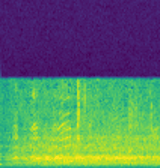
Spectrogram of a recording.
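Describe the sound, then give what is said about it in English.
A person imitates a live chicken clucking in a busy restaurant, producing a continuous, moderately loud run of throaty, squawking cackles with no pause. “Wow, you just turned Sichuan chicken into a live chicken.”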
